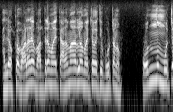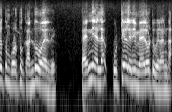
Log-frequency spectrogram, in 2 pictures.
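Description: A man's voice: on the high side, brisk, no echo, natural voice. An actor playing a jittery, gossiping male house servant who fusses and warns nervously in comic film dialogue. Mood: fretful warning. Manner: nervous, fussing and warning.

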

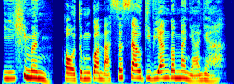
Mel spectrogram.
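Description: Voicing a young star guardian warrior who leads her team with confidence, this actress delivers determined, bold, commanding quips as video game character lines. Her voice is a little high, at a moderate pace, and close to how she'd sound in everyday speech.

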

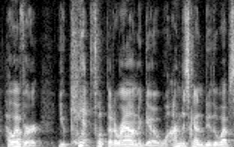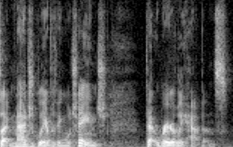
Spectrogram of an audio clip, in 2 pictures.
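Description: A man's voice: mid-range voice, fast, fairly bright tone. Chatty man giving business advice. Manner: conversational, emphatic, repeats for effect. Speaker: marketing agency host. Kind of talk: direct-to-camera business advice. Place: small office indoors.

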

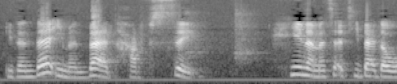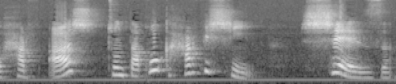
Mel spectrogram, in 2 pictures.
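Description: A woman teaching French pronunciation in a lesson, explaining letter rules and repeating each example word slowly. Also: fairly high pitch.

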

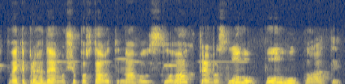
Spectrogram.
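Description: A woman teacher giving a recorded lesson to young pupils, speaking slowly and repeating words carefully. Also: sits low, highs cut off. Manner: slow, careful, repeats words clearly for children. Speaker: primary school teacher.

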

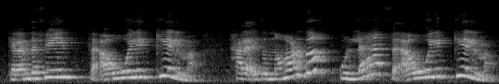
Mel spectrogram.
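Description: A high, quick-talking woman with an Egyptian Arabic accent runs a pronunciation lesson. She keeps firing questions at her class and answering them herself. The sound is roomy and echoey, as if the mic sits some distance away. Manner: animated, asks and answers her own questions. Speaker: English pronunciation teacher. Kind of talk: lively video lesson.

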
